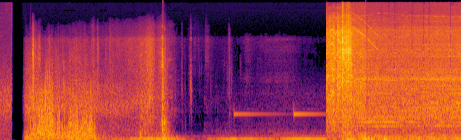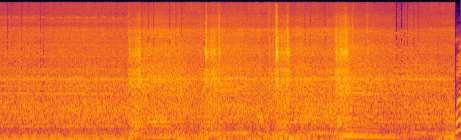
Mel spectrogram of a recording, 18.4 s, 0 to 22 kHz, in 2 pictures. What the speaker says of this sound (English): So setting off here in the 2022 Chevy Equinox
